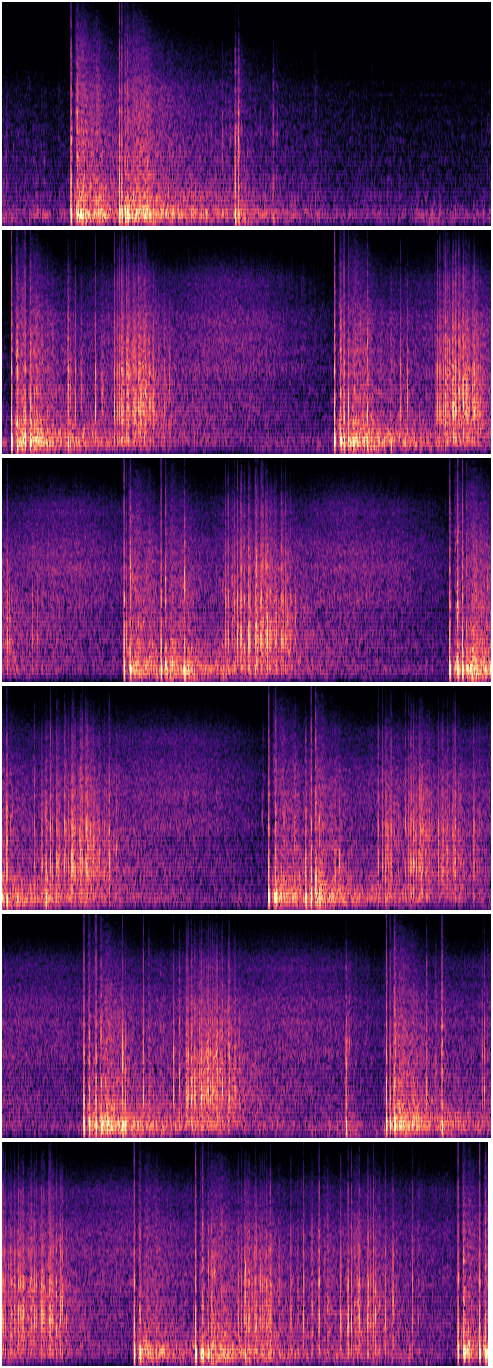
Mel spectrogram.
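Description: Aerial firework shells bursting one after another, a sharp bang every two to three seconds. Each bang is followed by a few seconds of dense crackling that fades.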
